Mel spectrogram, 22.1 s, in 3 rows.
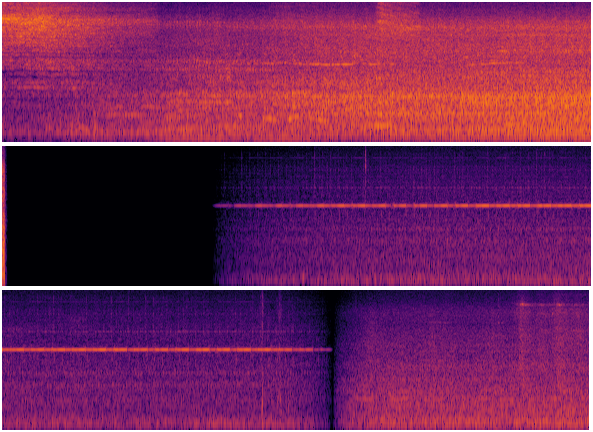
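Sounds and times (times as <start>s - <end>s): high-pitched train squeal: 0.0s - 2.0s, 3.0s - 6.8s, 10.1s - 18.8s
low train rumble: 0.0s - 7.4s, 10.2s - 22.0s.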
